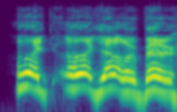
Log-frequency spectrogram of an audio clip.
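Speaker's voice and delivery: talking through a yawn. Chatting casually with the other speaker, yawning. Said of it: "Sorry, I'm yawning".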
